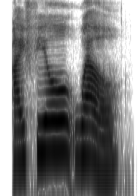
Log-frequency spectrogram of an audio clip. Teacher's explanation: notice how the L is prolonged by keeping the tongue up longer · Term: American L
